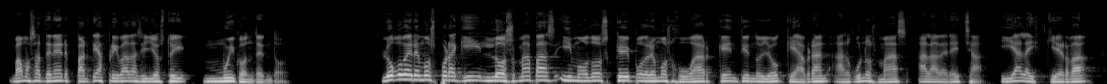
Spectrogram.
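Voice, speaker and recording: A man's voice: fairly high pitch, mellow. A young man with a Spain Spanish accent, giving an upbeat rundown of a game update and addressing his viewers. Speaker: gaming content creator.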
